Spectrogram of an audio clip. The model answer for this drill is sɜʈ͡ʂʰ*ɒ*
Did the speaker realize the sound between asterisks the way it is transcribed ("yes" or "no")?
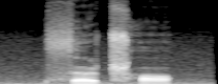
yes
